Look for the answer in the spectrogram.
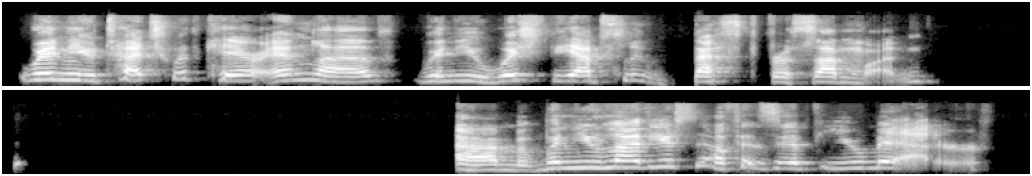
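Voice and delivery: speaking tearfully, crying through the words. Reflecting aloud on love and care with a co-speaker, crying while talking. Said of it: "I don't know why I'm getting crying".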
